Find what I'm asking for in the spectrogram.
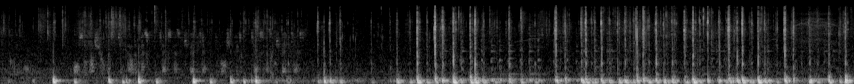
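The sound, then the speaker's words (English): Typing on a Mac computer keyboard, many quick clicking keystrokes in irregular bursts with short pauses, growing denser and more continuous in the second half. “he's typing on his Mac”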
